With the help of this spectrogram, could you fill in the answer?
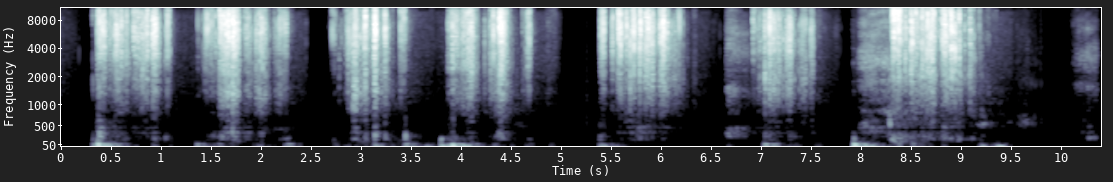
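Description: Long black fingernails and fingertips scratch and tap across a dense layer of small, solid, clear glass pebbles. About eight separate bursts of bright, scratchy clicking and rattling are broken by short silences, with the last burst cut off at the end.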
